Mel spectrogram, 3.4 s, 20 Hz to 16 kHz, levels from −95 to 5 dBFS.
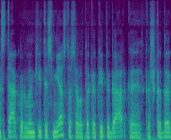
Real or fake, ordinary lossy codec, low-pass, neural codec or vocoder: real; Opus, 16 kbps; 14.4 kHz; none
